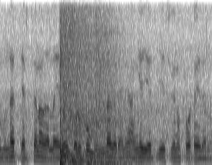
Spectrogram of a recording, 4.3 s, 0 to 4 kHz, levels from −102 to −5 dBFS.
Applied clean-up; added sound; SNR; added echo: none; Boom; 2 dB; none.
